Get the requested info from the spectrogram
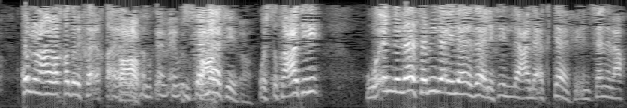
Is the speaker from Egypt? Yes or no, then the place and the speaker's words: yes; Egypt; إحنا مصريين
